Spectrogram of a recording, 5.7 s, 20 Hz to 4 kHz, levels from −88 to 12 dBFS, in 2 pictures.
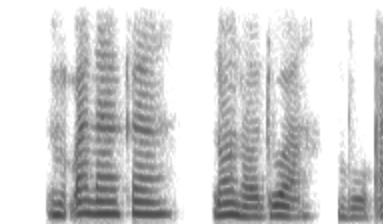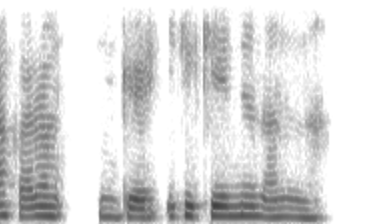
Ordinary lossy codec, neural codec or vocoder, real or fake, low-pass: Opus, 16 kbps; vocoder, 22.05 kHz, 80 mel bands, Vocos; fake; 3.6 kHz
